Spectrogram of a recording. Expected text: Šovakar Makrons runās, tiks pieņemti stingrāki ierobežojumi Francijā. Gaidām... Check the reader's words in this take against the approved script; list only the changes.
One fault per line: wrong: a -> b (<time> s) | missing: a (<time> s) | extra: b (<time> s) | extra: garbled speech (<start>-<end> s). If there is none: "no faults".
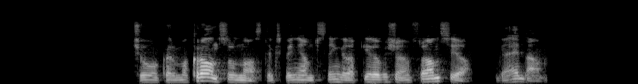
no faults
